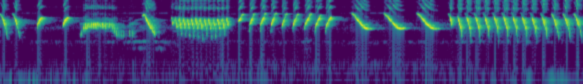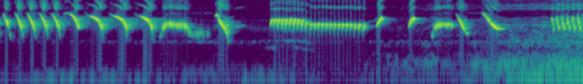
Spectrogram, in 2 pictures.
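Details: White canary chirping in a training recording: rapid rolling trills and chopped sweeping notes, steep descending slurs and buzzy stretches high in pitch, delivered almost continuously with brief pauses, a faint low hum beneath.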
